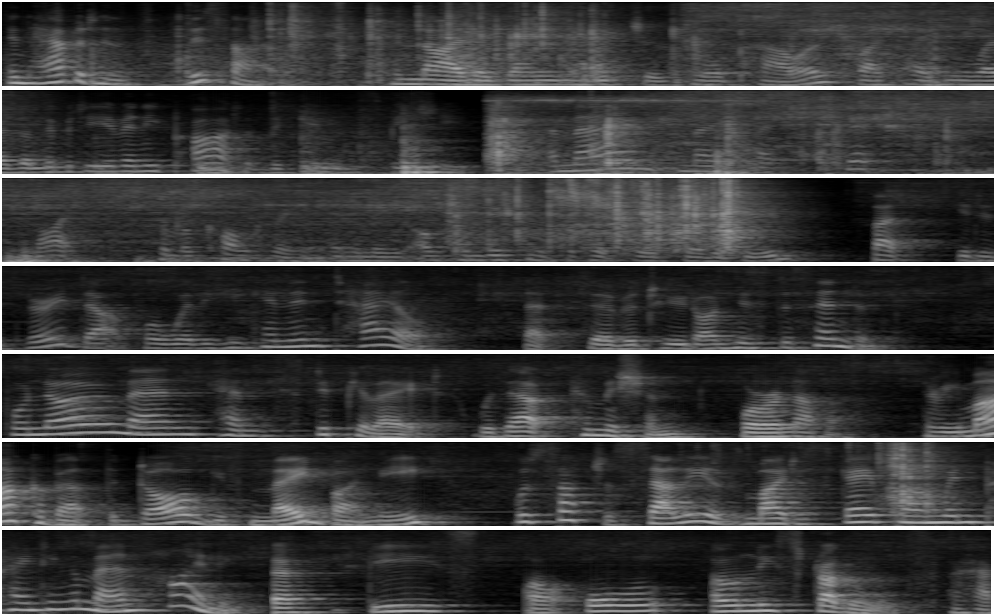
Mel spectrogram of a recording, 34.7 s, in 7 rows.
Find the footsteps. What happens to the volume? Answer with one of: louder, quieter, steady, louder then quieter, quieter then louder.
louder then quieter.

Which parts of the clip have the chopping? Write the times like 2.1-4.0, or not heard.
not heard.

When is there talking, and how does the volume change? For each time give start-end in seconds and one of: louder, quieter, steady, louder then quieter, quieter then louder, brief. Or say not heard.
0.0-34.6 quieter then louder.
